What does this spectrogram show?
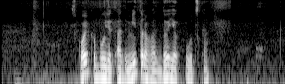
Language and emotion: Russian, neutral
